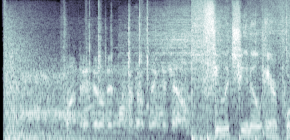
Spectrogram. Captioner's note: radio chatter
